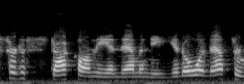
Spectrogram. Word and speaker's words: anemone: of stuck on the anemone you know and that's a really big word I said oh but such a great word that enemy rhymes with anemy so I was I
